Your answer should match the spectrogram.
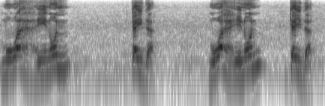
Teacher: بفتح الواو وتشديد الهاء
